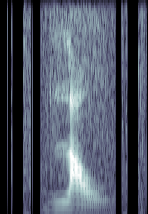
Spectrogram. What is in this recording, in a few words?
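"lau4", Cantonese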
